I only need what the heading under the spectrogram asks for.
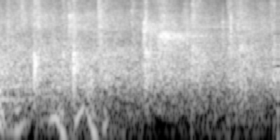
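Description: A crowd applauds with steady, dense clapping for about two seconds, with a few brief voiced cheers rising and falling near the start.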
